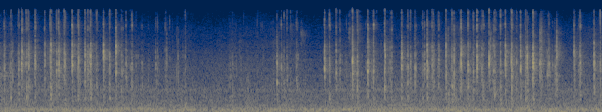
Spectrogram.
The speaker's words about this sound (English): Type faster, type faster. I'm trying my best, trying my best.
